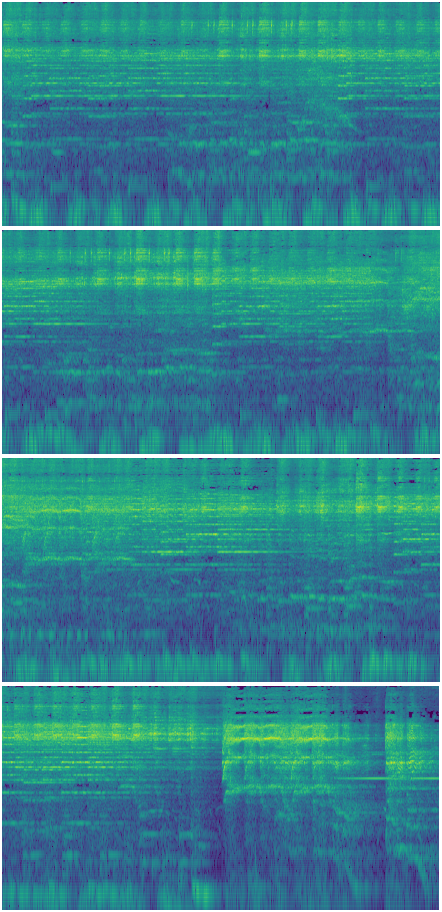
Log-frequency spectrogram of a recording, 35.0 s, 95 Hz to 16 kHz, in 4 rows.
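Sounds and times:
band music: 0.0s - 35.0s
shrill high-pitched tone: 30.6s - 35.0s.

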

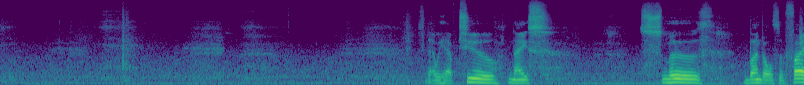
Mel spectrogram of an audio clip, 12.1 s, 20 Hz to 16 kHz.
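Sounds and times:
soft breathing: 0.0s - 6.4s, 7.4s - 9.6s.

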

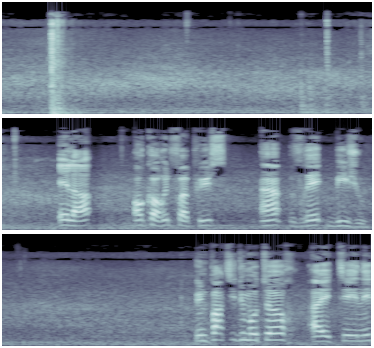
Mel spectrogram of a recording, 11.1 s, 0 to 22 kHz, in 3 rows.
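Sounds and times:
car latch clunking: 0.4s - 0.9s, 3.0s - 3.9s.

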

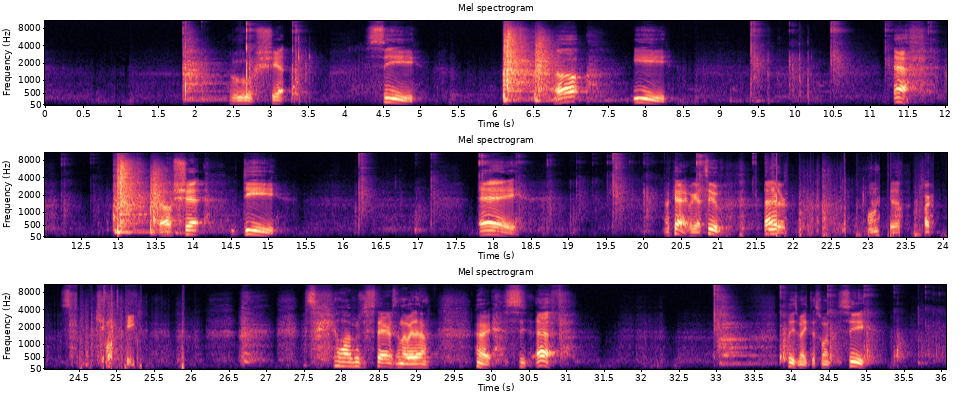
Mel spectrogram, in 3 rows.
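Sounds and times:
ball clanging on metal can: 1.8s - 4.2s, 6.1s - 7.7s, 9.1s - 11.4s, 12.2s - 14.2s, 33.0s - 36.0s
ping-pong ball bouncing on hard floor: 33.0s - 36.0s.

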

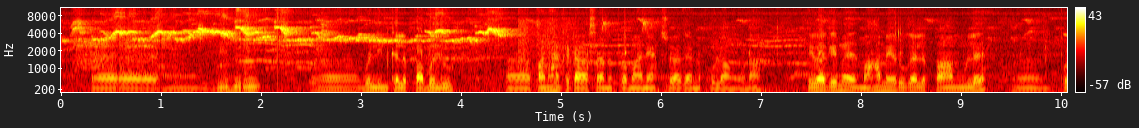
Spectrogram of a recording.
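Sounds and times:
small birds chirping: 0.0s - 10.0s
man's low voice: 0.3s - 3.8s.

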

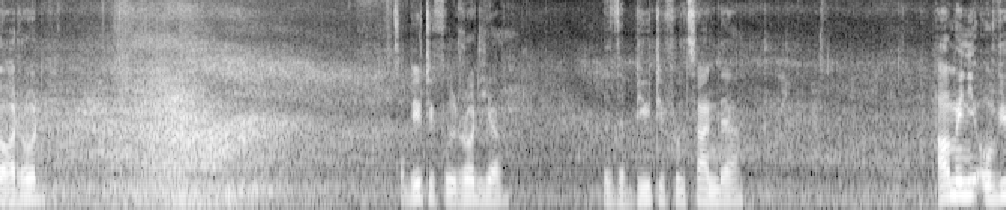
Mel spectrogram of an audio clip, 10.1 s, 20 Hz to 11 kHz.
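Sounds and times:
car passing on dirt road: 0.0s - 9.6s.

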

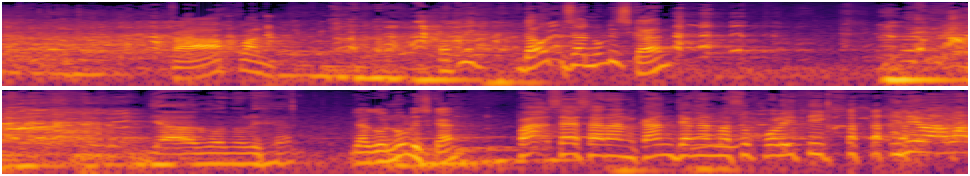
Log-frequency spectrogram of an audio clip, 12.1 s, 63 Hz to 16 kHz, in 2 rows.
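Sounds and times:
group of people laughing: 0.0s - 7.0s, 10.5s - 12.0s.

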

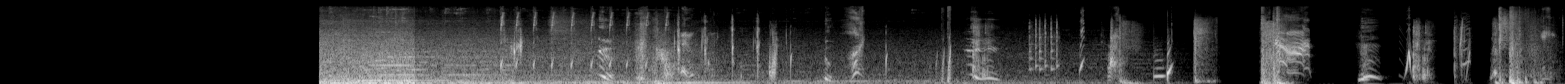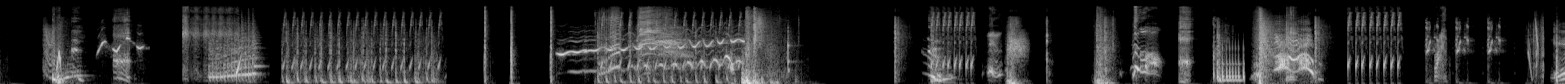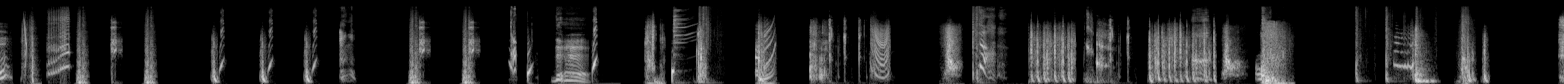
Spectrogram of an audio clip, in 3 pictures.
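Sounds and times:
cartoon squishy plops: 5.0s - 8.7s, 27.8s - 30.2s
rising cartoon tones: 21.2s - 23.1s
cartoon plops: 27.8s - 30.1s.

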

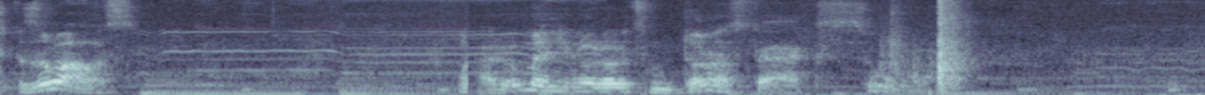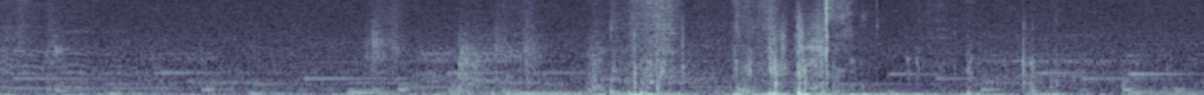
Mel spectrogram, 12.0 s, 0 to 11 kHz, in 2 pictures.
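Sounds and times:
background music: 0.0s - 12.0s
camera handling rustles: 9.0s - 11.2s.

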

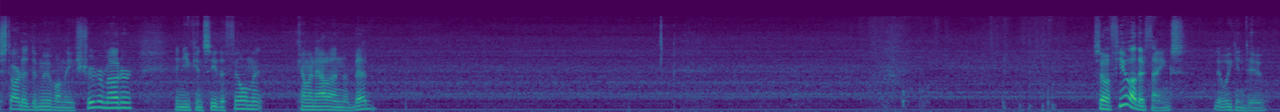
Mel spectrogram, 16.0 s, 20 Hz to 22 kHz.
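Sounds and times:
fan hum and hiss: 0.0s - 16.0s.

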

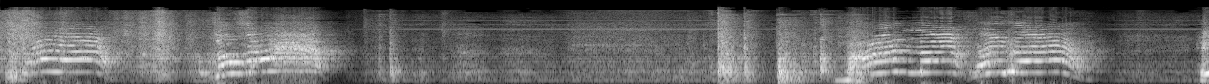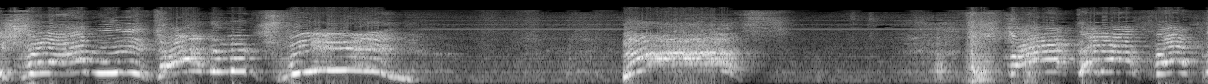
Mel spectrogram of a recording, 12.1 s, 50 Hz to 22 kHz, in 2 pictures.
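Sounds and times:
boy shouting shrilly: 0.0s - 1.8s
faint steady hum: 0.0s - 12.0s.

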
